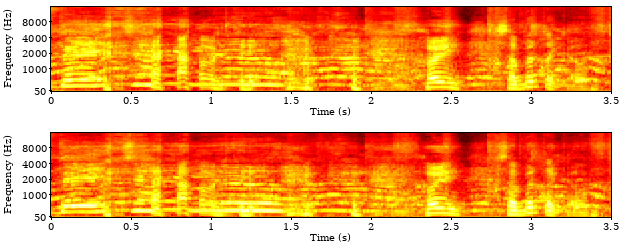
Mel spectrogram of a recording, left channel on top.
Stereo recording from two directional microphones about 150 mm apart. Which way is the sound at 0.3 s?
15° right (ahead or behind).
